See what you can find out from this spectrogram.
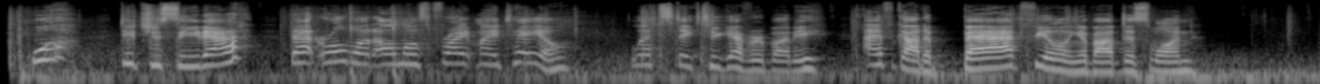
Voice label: Game English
